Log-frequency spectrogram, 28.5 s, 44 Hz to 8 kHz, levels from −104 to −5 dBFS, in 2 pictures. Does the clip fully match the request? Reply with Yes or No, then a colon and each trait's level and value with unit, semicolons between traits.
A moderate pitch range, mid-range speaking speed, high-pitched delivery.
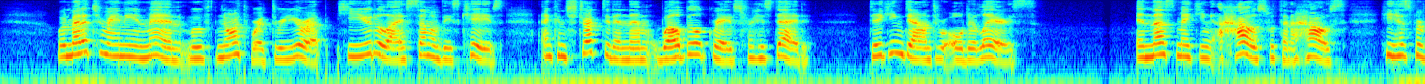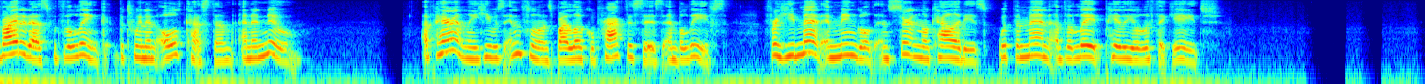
Yes: average, 3.5 semitones; average, 160 wpm; high, 230 Hz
